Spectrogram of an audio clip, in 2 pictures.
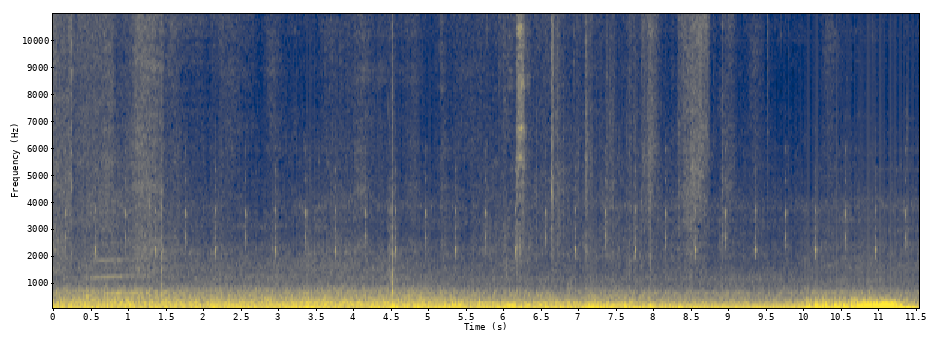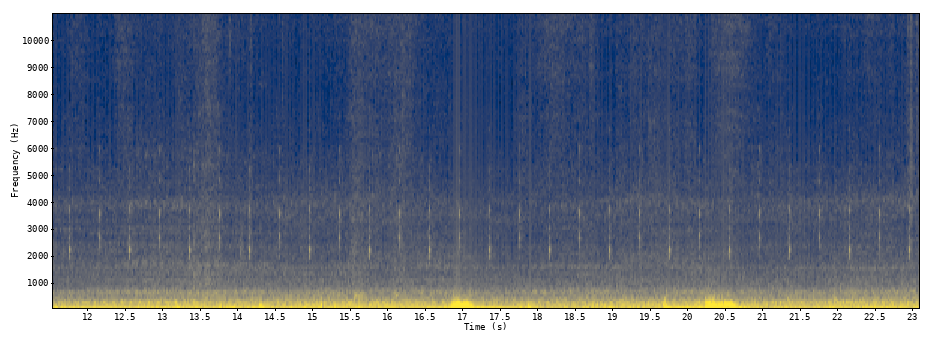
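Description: A car on a driving-lesson course pulling away with the clutch slipping, then accelerating: a steady low engine rumble runs throughout, with a few brief swells as the revs rise, heard from inside with no talking.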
